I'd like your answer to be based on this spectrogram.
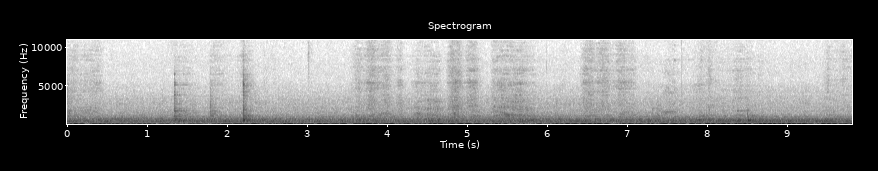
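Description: A hand file rasping across the warped metal surface of a Harley Davidson part to knock down high spots, steady, loud back-and-forth scraping strokes close up in a workshop, with no talking.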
